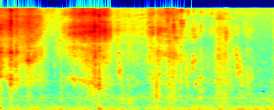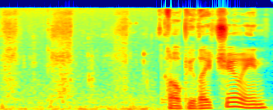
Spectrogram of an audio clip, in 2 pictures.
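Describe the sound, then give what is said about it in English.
A crisp Rave apple is bitten with a sharp, crunchy snap, then chewed in wet, crackling bursts, followed by a short voiced reaction from the eater. “Hope you like chewing sounds.”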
